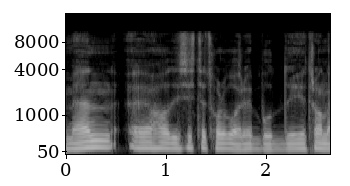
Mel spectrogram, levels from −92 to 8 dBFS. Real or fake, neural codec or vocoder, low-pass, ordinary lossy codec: real; none; 9.9 kHz; AAC, 96 kbps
